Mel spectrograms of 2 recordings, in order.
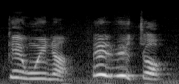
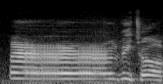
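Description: First: Short, high, loud yell of "¡El bicho!"; celebratory shout. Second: "¡El bicho!" stretched very slow and loud; drawn-out celebratory shout. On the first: Streamer celebrating a great move to his viewers, high loud cheer. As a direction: bark "¡El bicho!" fast and high like a goal cheer. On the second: Streamer celebrating a great move to his viewers, slow stretched loud chant. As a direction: hold out "¡El bicho!" like a stadium chant. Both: Acted.

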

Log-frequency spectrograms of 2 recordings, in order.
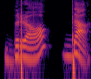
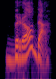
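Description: First: "Broda" as bro, pause, da; "Broda" syllable by syllable; split into syllables. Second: Said in the usual way. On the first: Shown as a demonstration. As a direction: clap out "Broda" in two beats. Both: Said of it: "Wyklaszczmy sylaby w tych wyrazach".

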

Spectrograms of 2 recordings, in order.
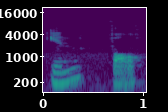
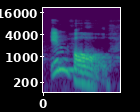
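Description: First: "Involve" softly in two pieces, IN, pause, VOLVE; syllables apart. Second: Said in the usual way. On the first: Shown as a demonstration. Teacher shows pupils the pieces, "Involve" split in two. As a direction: say "Involve" with a clear gap after IN. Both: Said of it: "put them together".

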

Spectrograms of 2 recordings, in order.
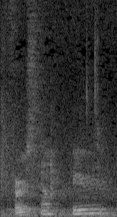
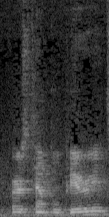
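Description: First: "first temple period?" asked with a rising, unsure tune; softer, higher "period?" as a real question. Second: Said in the usual way. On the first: Shown as a demonstration. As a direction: check the date with the room, voice lifting on "period".

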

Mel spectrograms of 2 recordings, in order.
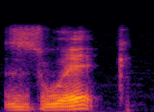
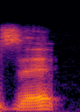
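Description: First: Zwick, with a W after the Z; alternative name pronunciation. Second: Zick, with no W after the Z; tentative name pronunciation. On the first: Host offering a second try at the director's name, alternative pronunciation Zwick. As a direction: say Zwick as one syllable, gliding Z into W. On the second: Host guessing at the director's last name, tentative pronunciation Zick. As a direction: say Zick as one syllable, Z straight into short i. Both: Real, not acted. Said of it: "if I'm mispronouncing your".

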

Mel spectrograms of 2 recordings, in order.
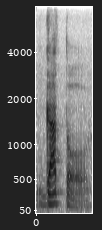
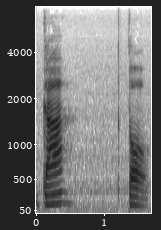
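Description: First: Said in the usual way. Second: Gato broken into GA, long pause, TO; split into syllables. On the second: Shown as a demonstration. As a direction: say gato one syllable at a time. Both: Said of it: "Two syllables, each one".

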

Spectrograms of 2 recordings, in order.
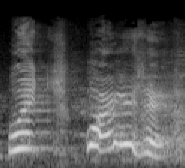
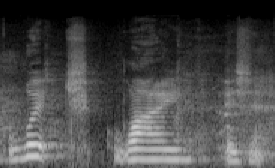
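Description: First: Higher, panicky "Which way is it?"; frantic high shout. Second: Low, slow words through gritted teeth. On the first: Panicking husband. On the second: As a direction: hiss "Which way is it?" through clenched teeth. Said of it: "through his teeth". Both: Retold or imitated.

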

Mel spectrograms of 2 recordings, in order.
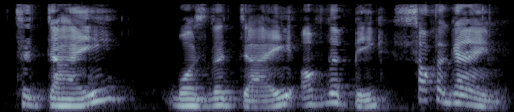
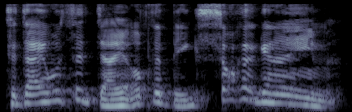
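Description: First: Slow, careful dictation pace; each word spaced for dictation. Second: Said in the usual way. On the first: Shown as a demonstration. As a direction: read it out slowly for writing down. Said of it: "dictation read slowly". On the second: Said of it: "I'll read it out again".

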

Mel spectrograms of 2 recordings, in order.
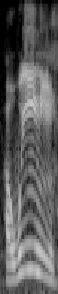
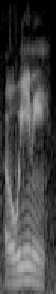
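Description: First: "weenie" yelled higher and louder; excited shout. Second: Said in the usual way. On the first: Shown as a demonstration.

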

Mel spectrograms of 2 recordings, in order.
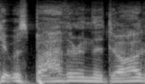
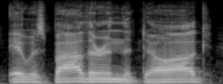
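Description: First: "It was bothering the dog" higher, rising into a question; questioning echo. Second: Said in the usual way. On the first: Retold or imitated. Wife doubting his excuse on the phone, rising question on "bothering the dog". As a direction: query "bothering the dog" with a lifted, rising end. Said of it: "she's like". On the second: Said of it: "I'm like".

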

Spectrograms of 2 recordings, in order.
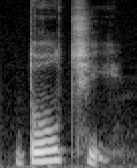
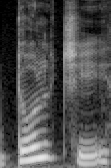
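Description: First: Dolci said slowly with a dark L; American accent. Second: Said in the usual way. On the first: Shown as a demonstration. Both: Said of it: "use the dark L when they shouldn't".

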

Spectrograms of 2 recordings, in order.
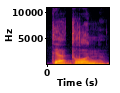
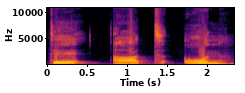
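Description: First: Said in the usual way. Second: Théâtron drawn out very slowly; slow model word. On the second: Shown as a demonstration. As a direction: let each syllable ring.

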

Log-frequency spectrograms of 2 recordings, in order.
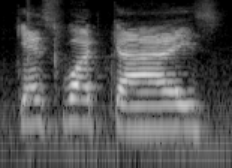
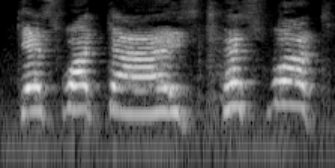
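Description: First: Soft, low-key repeat; understated soft hook; toned-down teaser. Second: High, excited announcement; hyped-up high-pitched hook; excited teaser. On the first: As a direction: drop it down, quiet and confiding. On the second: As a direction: tease the news in a raised, eager pitch. Hyped channel intro, teasing news. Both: Real, not acted.

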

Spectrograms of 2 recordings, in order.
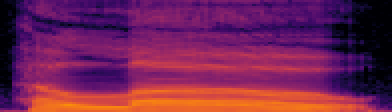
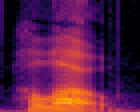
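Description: First: "Hello" slowly stretched, jaw open then lips rounding; long, gliding "Hello" showing both halves of the O; drawn-out O diphthong. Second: Said in the usual way. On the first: Shown as a demonstration. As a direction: draw out the "lo" of "Hello" into a rounded close. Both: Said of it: "Drop your jaw for the first half".

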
